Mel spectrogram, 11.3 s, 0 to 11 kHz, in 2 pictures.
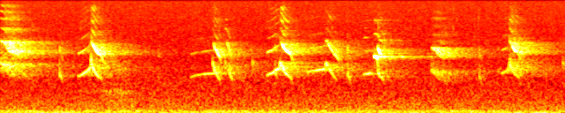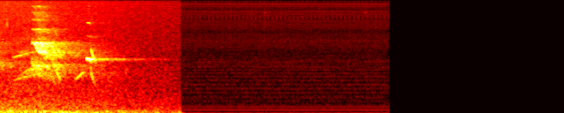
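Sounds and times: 
Black woodpecker calling: 0.0 - 7.2.

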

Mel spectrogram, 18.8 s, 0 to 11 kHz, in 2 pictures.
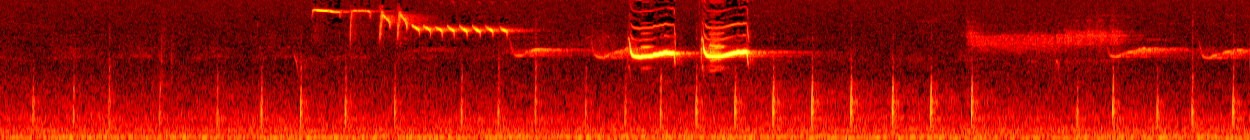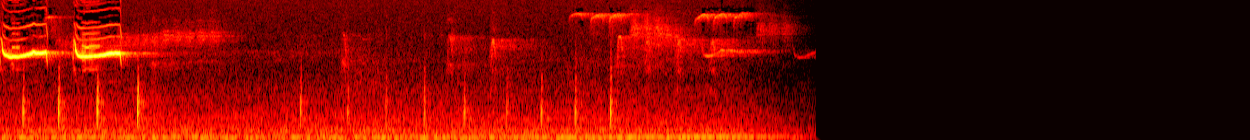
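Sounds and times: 
steady faint ticking: 0.0 - 10.6, 11.6 - 14.2
black woodpecker calls: 0.0 - 15.5.

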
